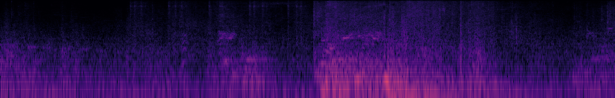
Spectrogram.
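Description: Gunfire bursts out in short bursts.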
